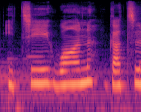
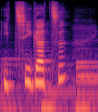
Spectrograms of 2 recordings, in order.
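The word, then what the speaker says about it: 一月: And this one pronounced a bit differently. Ichi, 1, gatsu, moon or month. So ichigatsu. Ichigatsu is January.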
